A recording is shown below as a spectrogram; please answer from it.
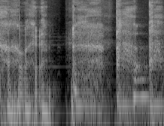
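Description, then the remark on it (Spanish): A loud cough from someone who is ill comes in several harsh, raspy bursts, breaking off briefly before a final throaty round. It sounds chesty and strained, like someone clearing a sore throat. “Y nos recibe una pedazo de tos.”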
